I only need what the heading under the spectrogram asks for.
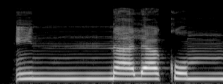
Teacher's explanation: نون پہ تشدید ہے تو ہم دو حرف کے برابر نون کو پڑھیں گے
